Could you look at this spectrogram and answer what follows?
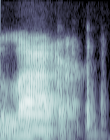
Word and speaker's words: latter: the latter latter one careful with the pronunciation the stresses on the first part lab so it's like laughter the latter probably the latter um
